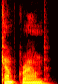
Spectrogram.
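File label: "campground", British English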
